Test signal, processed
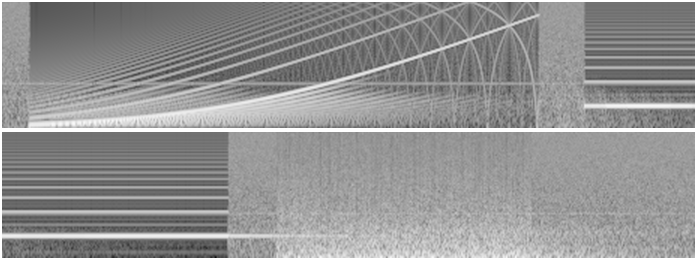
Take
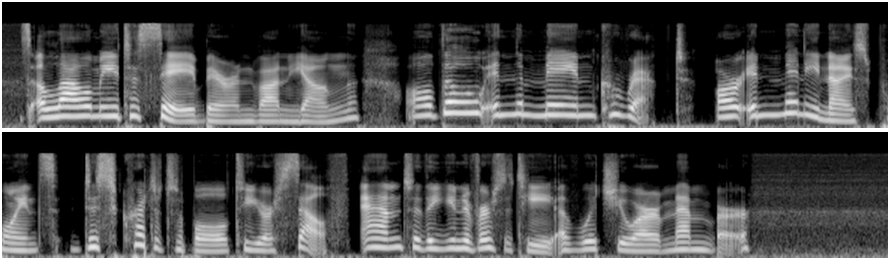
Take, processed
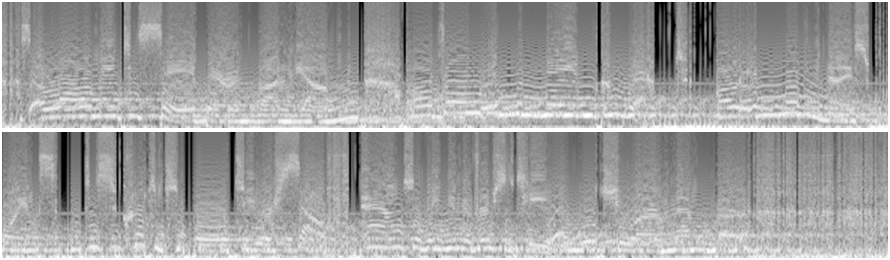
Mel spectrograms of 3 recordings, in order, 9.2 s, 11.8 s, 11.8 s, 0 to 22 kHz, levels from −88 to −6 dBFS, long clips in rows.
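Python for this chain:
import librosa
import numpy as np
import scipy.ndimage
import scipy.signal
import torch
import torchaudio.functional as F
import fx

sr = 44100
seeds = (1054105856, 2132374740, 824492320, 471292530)

y = np.sign(x) * np.sqrt(np.mean(np.square(x)))
y = y + 10.0 ** (-44.0 / 20.0) * np.sin(2.0 * np.pi * 1700.0 * np.arange(len(y)) / sr)
y = fx.echo_bbd(y, sr, ms=143, stages=1024, feedback_pct=79, wet_db=-6)
y = y * 10.0 ** (8.5 / 20.0)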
